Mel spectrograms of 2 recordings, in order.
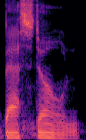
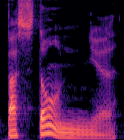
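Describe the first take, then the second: First: It is said the usual English way. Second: It is said the Belgian way. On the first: This is how the speaker says it. "they don't say Bastogne in the audiobook" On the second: This is how the audiobook says it. "which I think might be the correct way of pronouncing it in like Belgian"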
